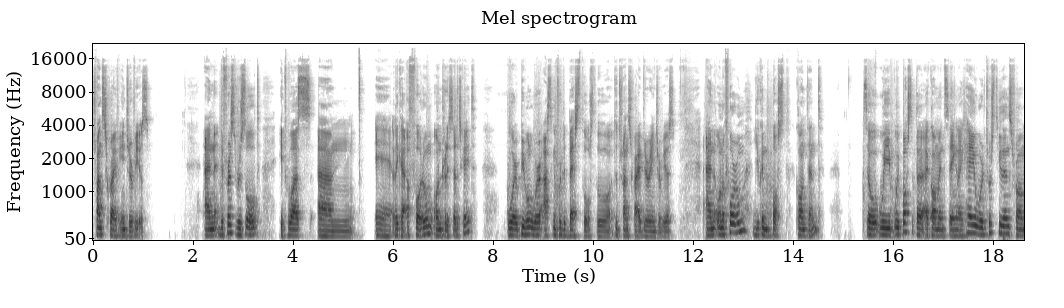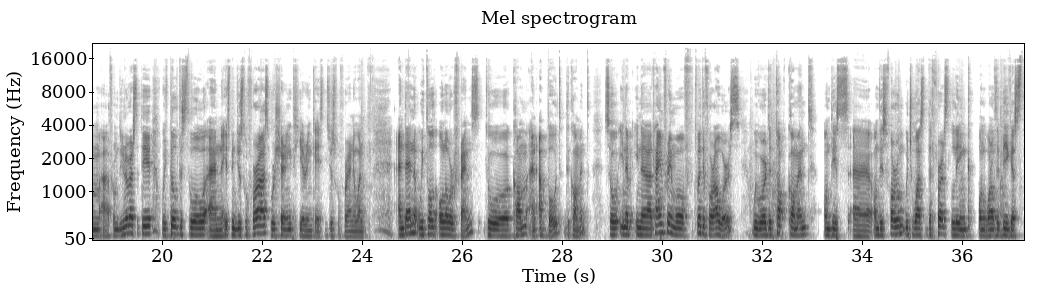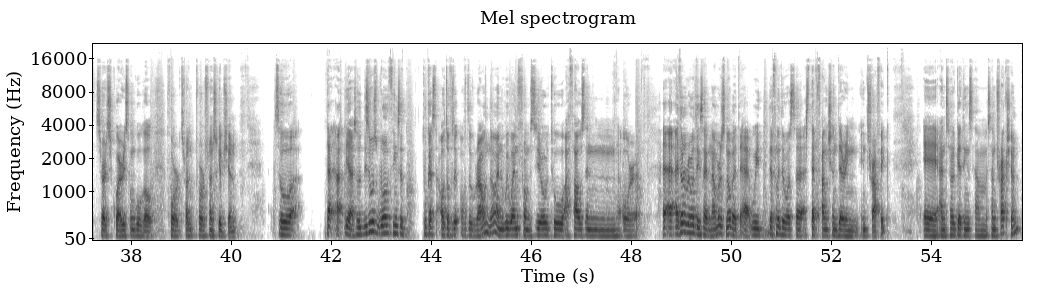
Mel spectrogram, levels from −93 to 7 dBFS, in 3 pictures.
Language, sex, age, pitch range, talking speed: English, male, 20-39, 115-140 Hz, 200 wpm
